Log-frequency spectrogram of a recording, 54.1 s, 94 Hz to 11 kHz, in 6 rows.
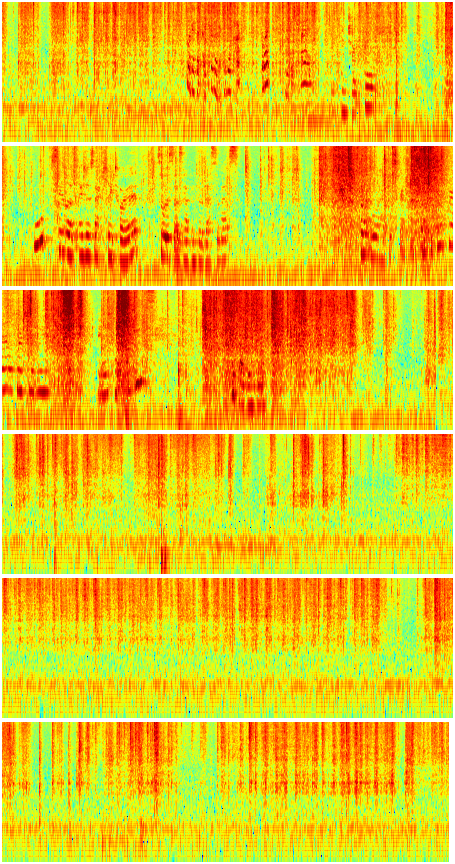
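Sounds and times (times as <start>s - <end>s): wrapping paper crinkling: 0.0s - 54.0s
scissors cutting paper: 49.4s - 54.0s.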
